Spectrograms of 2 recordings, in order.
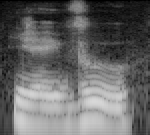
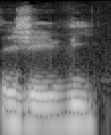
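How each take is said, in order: First: The vowel in vu is a rounded u. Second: The vowel in vu sounds like e. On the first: "it's not j'ai vu" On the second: "they pronounce the the the u like e"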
